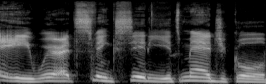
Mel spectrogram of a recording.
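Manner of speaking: fake, slow, drawn-out put-on New York accent. Describing voicing a trailer for sphinx city, in a put-on new york accent. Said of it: "I put on a New York accent".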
